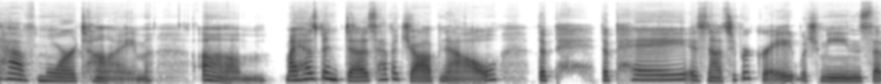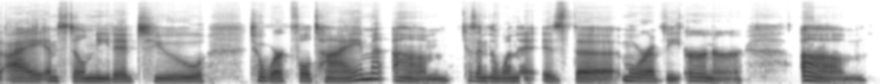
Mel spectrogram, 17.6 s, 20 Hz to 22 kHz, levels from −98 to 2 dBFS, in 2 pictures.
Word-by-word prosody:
have 255 -6 +4
more 180 -3 +2
time. 280 - -3 0.5
Um, 255 -5 0 0.2
my 215 -1 +6
husband 265 +1 +3
does 185 0 +3
have 245 +3 -5
a 275 - +1
job 260 - +1
now, 230 +3 -1 0.4
the 205 - +3
pa 205 - -12 0.4
the 210 - +2
pay 225 +2 0
is 205 -1 -1
not 175 -2 0
super 265 +6 +1
great, 300 - -2
which - - -3
means 165 -1 +1
that - - -1
I 160 -1 +3 0.2
am - - -1
still 160 -2 +2
needed 150 -1 0
to 140 - 0 0.5
to - - 0
work - - 0
full 170 -2 0
time, 230 +12 +2 0.2
um, 260 - -2 0.2
'cause 195 -4 -5
I'm 170 0 0
the 160 -1 -1
one 150 +2 -1
that 285 - -4
is - - -2
the 315 - +2
more 170 -4 +2
of 155 +4 -1
the - - -5
earner, 180 - -1 0.6
um, 280 -5 +2
200 Hz, 150 wpm, -23 LUFS, 165-255 Hz, 0.6 s, my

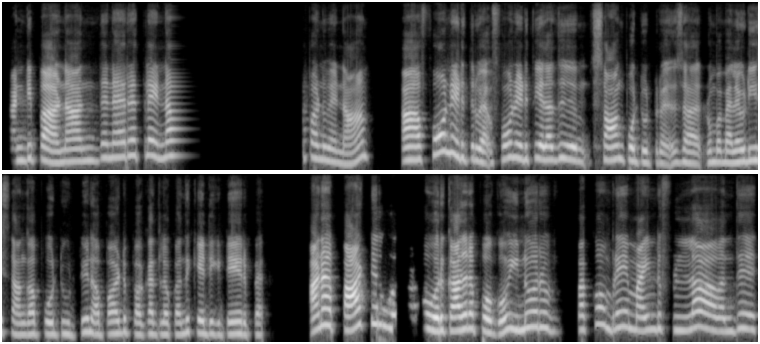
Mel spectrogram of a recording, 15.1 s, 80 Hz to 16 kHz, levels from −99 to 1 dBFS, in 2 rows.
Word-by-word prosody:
கண்டிப்பா 245 +2 +1 0.2
நான் 225 +1 +3
அந்த 240 +4 -7
நேரத்தில 325 +2 0
என்ன 290 +3 0 1.4
பண்ணுவேன்னா, 230 -10 -3 0.5
அ - - +8 0.2
ஃபோன் 375 +6 +1
எடுத்துருவேன். 240 -8 -2
ஃபோன் 280 +3 -2
எடுத்து 270 +1 -1
ஏதாவது 250 +2 -1 0.4
சாங் 255 +1 +1
போட்டு 230 -4 -2
விட்டுருவேன். 190 -3 -7
ச - - -2 0.2
ரொம்ப 215 +1 -5
மெலோடிஸ் 225 +4 -3
சாங்கா 205 +1 -2
போட்டுவிட்டு 215 +2 -5
நான் 205 -1 -5
பாட்டுக்கு 225 +1 -4
பக்கத்தில 210 0 -4
உட்காந்து 210 +4 -6
கேட்டுக்கிட்டே 215 -2 -2
இருப்பேன். 205 -1 -9 0.5
ஆனா, 370 - +9 0.2
பாட்டு 350 +8 +8
ஒரு 300 -1 0
பக்கம் 275 +1 0
ஒரு 260 - +4
காதில 280 +3 +7
போகும். 240 +3 +2
இன்னொரு 330 +3 0 0.4
பக்கம் 335 +8 -4
அப்பிடியே 320 +1 -2
மைண்ட் 290 +3 -1
ஃபுல்லா 280 +4 -1 0.2
வந்து 265 +5 -6
250 Hz, 155 wpm, -19 LUFS, 215-285 Hz, 1.4 s, ஆனா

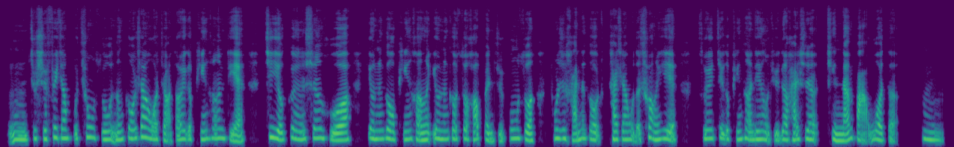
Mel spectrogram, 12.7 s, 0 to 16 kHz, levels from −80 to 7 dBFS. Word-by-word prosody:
嗯， 95 -1 +3
就 - - -6
是 215 - -1
非 245 +3 0
常 225 -1 0
不 - - -3
充 255 -2 -2
足， 200 -3 0
能 190 +2 +1
够 220 0 0
让 245 -1 +2
我 200 - +2
找 175 -3 -1
到 95 +1 -1
一 - - +1
个 100 - -1
平 200 - -3
衡 230 0 0
点， - - +1 0.2
既 250 -2 +2
有 200 -5 +5
个 230 +4 -3
人 200 -1 +1
生 230 +1 -1
活 185 -3 +4 0.2
又 225 - +1
能 205 0 +1
够 215 -2 +3
平 200 +1 -3
衡， 185 -1 +3
又 215 - +1
能 205 - +1
够 210 -1 0
做 215 +1 -2
好 195 - +1
本 180 -3 -1
职 - - -4
工 220 0 -1
作， 175 -5 +3 0.2
同 225 0 +1
时 220 - 0
还 170 -5 -2
能 220 +3 +1
够 195 -3 0
开 195 - +2
展 195 0 0
我 - - -2
的 - - -1
创 210 -6 +1
业， 190 -4 +1 0.3
所 215 - -2
以 220 - +1
这 220 - -3
个 - - -1
平 200 0 -2
衡 215 -3 0
点 200 +1 +2
我 - - 0
觉 - - -3
得 195 -2 +1
还 185 +1 +1
是 200 -3 0
挺 175 -6 +2
难 170 +6 +4
把 190 - +1
握 185 -1 +2
的， 170 - -6 0.3
嗯。 185 -2 0
200 Hz, 320 characters per minute, -21 LUFS, 185-220 Hz, 0.3 s, 有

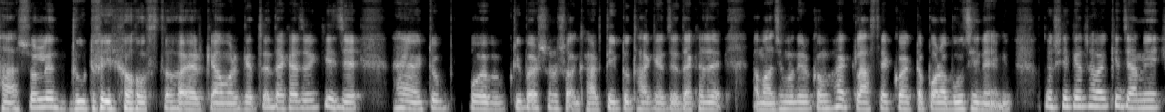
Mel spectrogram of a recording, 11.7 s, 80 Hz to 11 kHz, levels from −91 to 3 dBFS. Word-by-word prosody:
আসলে 180 +4 +2 0.2
২ 160 - +3
টোই 170 0 +8 0.2
অবস্থা 150 +2 -1
হয় - - +5
আরকি 140 - -4
আমার 140 0 0
ক্ষেত্রে। 145 -1 -2
দেখা 165 +1 +2
যায় 175 +1 -1
কি? - - -1
যে 155 - +3 0.5
হ্যাঁ, 170 -2 +1
একটু 155 +3 -3 0.3
পো 165 - -1 0.4
প্রিপারেশনের 165 0 -1
স - - -6 0.2
ঘাটতি 140 - -3
একটু 155 0 -1
থাকে, 150 0 -2
যে - - 0
দেখা 155 - -2
যায় 150 - +1 0.3
আ - - -3
মাঝে-মধ্যে 155 +3 0
এরকম 155 +1 -1
হয়, 200 -2 +2
ক্লাসে 155 +1 +1
কয়েকটা 155 -2 +1
পড়া 150 -1 +4
বুঝি 155 +1 +1
নাই 135 - +1
আমি। - - -5 0.3
তো 215 - -3
সেক্ষেত্রে 205 +1 +1
হয় 195 0 +2
কি? 220 - +1
যে, - - +4
আমি 175 +1 0
160 Hz, 200 wpm, -22 LUFS, 150-175 Hz, 0.5 s, টোই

